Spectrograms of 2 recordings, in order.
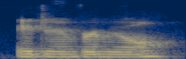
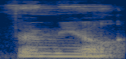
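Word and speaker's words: Vermeule: Is that how you pronounce it? Adrien Vermule, yeah. Vermule.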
